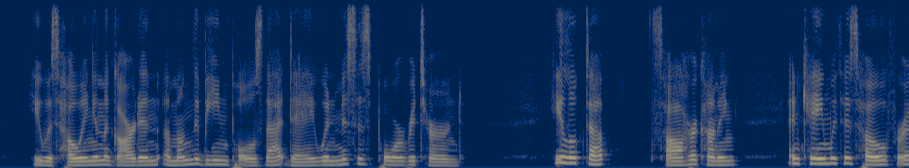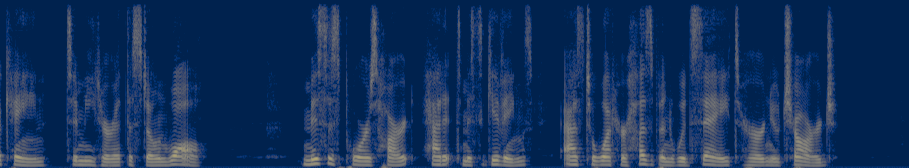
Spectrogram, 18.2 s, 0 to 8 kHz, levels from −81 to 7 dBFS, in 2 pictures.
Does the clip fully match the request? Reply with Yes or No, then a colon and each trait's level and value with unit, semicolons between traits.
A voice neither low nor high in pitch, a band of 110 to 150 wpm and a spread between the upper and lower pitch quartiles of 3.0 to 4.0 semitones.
No: medium, 180 Hz; average, 180 wpm; average, 3.3 semitones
